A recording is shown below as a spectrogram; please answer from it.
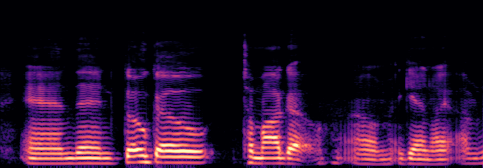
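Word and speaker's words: GoGo Tomago: no Jinger um I believe is how you pronounce his name and and then goo tomago um again I I'm not 100% on the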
